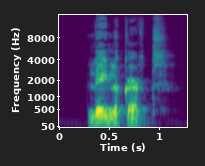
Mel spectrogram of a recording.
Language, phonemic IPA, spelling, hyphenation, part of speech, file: Dutch, /ˈleː.lə.kərt/, lelijkerd, le‧lij‧kerd, noun, Nl-lelijkerd.ogg
- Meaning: an ugly person or animal (often affectionate when used of a domesticated animal)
